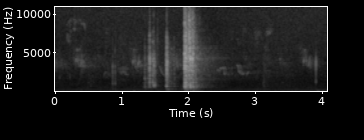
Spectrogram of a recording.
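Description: Telephone handset put down on its cradle: a couple of softer knocks, then one sharp clack about two seconds in, over a low steady hum.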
